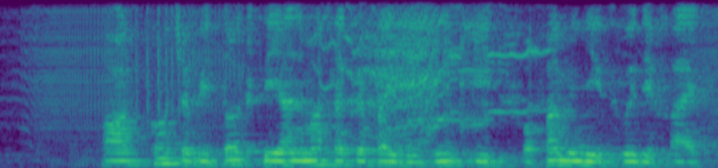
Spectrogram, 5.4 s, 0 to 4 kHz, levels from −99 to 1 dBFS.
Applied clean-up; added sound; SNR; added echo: none; Squeak; 13 dB; reverberation time 0.7 s.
